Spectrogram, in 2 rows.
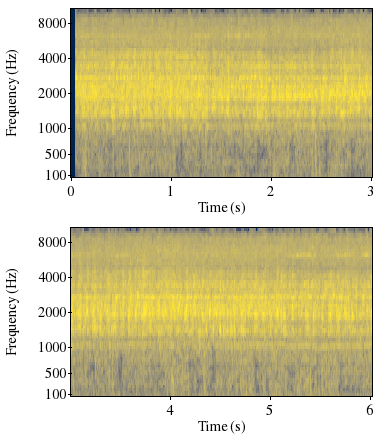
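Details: BMW M73 engine idling steadily with a loud, constant hissing whir riding high over it. The noise comes and goes every few minutes as if a pump were starting and stopping. Cause unknown.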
